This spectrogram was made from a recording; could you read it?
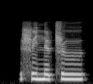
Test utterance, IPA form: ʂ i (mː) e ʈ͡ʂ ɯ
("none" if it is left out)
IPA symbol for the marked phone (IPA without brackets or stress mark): n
